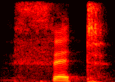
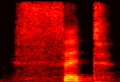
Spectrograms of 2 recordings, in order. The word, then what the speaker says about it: sept: And 7 in French is sept. Again, sept. Yeah, so when you pronounce set, the P is silent.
